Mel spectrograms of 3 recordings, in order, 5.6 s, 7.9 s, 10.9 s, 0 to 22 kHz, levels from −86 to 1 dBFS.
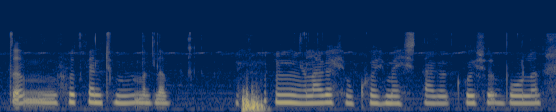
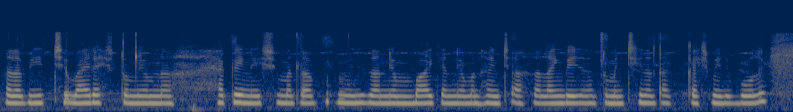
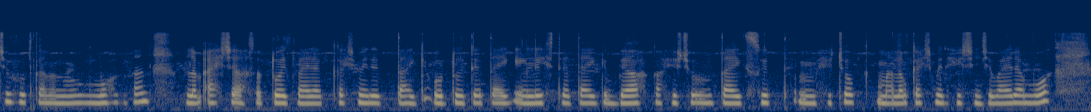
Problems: background sounds at intervals, low volume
